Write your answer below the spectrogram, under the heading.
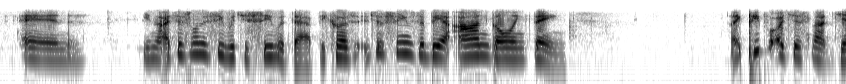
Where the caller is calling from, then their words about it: New Jersey, United States; I'm calling from New Jersey.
